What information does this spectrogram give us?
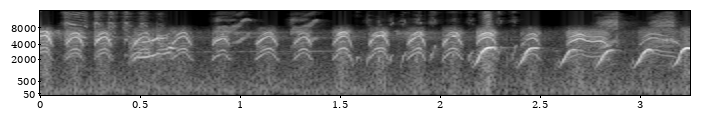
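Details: Greater green leafbird lure sound for attracting birds: steady rhythmic high double chirps, then near the end a quick series of clear whistled notes dropping in pitch, overlapping the chirping.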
